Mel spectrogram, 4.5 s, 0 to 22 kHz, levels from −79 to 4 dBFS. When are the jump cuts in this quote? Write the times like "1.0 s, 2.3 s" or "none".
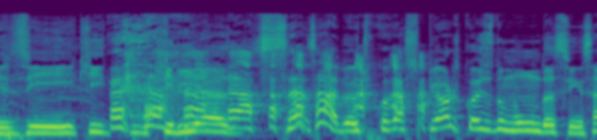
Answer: none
